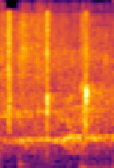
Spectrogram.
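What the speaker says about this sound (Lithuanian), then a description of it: "Plojimai!" A studio audience at a television cooking show breaks into a brief burst of applause and cheering, a loud, even wash of clapping lasting under a second.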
